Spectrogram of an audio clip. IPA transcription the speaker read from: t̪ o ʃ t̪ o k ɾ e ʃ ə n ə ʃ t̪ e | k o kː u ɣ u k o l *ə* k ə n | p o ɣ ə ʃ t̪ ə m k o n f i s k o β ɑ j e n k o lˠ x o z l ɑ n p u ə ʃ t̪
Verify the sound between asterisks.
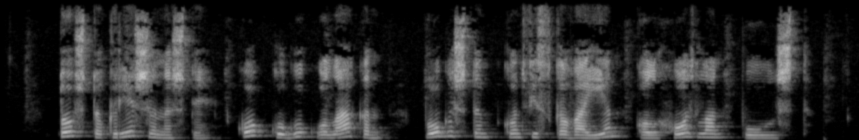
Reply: incorrect: ɑ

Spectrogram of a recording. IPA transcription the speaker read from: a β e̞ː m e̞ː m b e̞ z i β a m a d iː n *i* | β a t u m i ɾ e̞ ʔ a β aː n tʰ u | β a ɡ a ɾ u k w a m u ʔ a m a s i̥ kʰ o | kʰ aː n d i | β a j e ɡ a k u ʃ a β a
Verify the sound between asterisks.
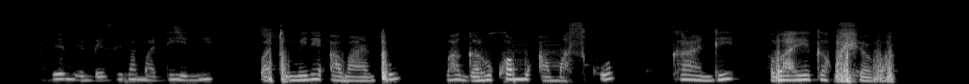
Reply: correct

